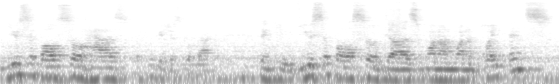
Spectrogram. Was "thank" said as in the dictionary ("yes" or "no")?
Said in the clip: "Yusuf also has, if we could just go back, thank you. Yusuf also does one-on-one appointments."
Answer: yes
